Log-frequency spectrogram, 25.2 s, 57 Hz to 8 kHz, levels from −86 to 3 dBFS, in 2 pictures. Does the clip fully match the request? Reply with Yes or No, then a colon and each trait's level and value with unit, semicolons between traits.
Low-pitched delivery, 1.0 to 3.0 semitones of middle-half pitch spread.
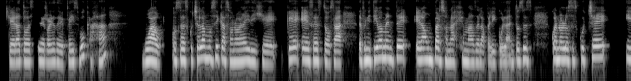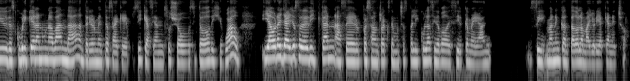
No: high, 190 Hz; narrow, 2.6 semitones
